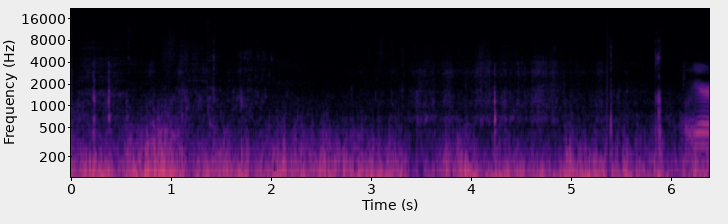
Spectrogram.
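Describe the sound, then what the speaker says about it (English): Wind gusts steadily across open saltwater while fishing from a small boat, a loud buffeting rush on the microphone with light knocks and splashes beneath it. "the wind's picked up pretty much out of nowhere"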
